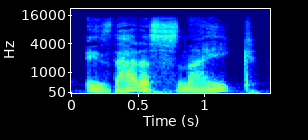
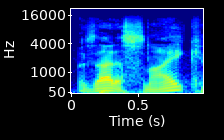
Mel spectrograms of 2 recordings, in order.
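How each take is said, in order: First: Put-on slow, drawled Southern-Australian accent; lightly put-on Southern-Australian accent, slow. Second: Put-on a touch of Southern accent on the redo; lightly put-on Southern accent. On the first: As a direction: imitate people in a vague Southern-Australian accent. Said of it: "Why are they Australian?". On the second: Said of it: "that was just Southern".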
